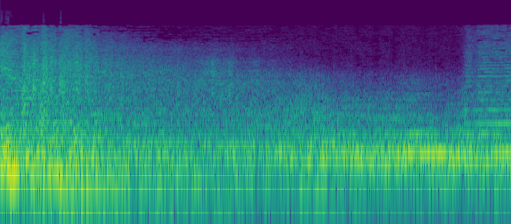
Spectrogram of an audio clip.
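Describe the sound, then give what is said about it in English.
A giant battle station's superweapon firing: a loud, sustained roaring blast that fills the whole clip. Its hissing top thins out midway, then surges back near the end. “That blast came from the Death Star. That thing's operational.”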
